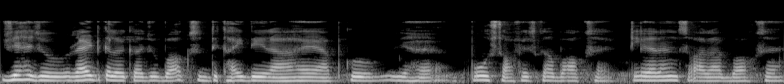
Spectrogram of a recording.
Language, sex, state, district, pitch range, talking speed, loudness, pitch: Hindi, female, Uttar Pradesh, Jyotiba Phule Nagar, 170-190 Hz, 170 wpm, -17 LUFS, 180 Hz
